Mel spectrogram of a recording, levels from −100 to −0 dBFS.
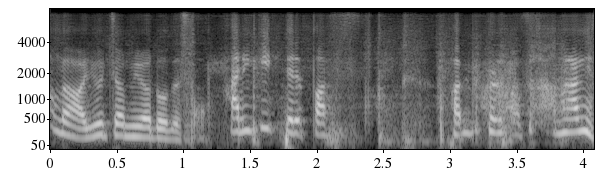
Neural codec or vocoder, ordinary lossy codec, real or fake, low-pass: codec, 16 kHz, 0.7 kbps, FocalCodec; none; fake; 7.2 kHz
